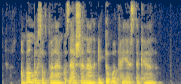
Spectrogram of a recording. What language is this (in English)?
Hungarian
